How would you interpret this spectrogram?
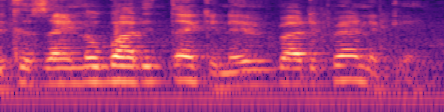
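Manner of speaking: ordinary talk, nothing marked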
